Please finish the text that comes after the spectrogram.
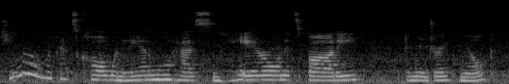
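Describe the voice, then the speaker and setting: A woman's voice: mid-range voice, animated, a little fast, darkish tone, a little hiss or hum, rough recording. A woman reading a children's picture book aloud like a teacher, expressively and in a child-directed way, with asides to point things out and ask questions. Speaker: read-aloud storyteller and teacher.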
